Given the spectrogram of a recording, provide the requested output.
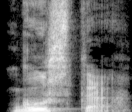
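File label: "gusta", Spanish, male; mekanta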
